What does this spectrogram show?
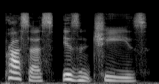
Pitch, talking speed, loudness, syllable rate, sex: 195 Hz, 115 wpm, -19 LUFS, 3.6 syllables/s, female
